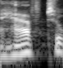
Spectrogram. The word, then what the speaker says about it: have to: Nós acabamos pronunciando o V como F. Have to. Have to. I have to go. É tão rápido que o V se torna F em muitas situações.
